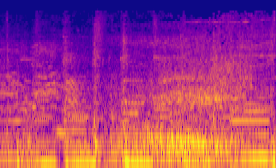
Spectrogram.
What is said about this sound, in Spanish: Un autobús pasa a su lado y le hace caer. El autobús va lleno de turistas.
